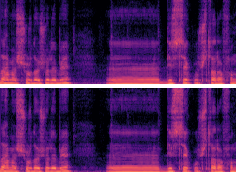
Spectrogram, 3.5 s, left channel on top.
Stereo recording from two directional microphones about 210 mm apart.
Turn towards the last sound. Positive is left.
turn(degrees=-20)  # may be behind; listen again after turning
